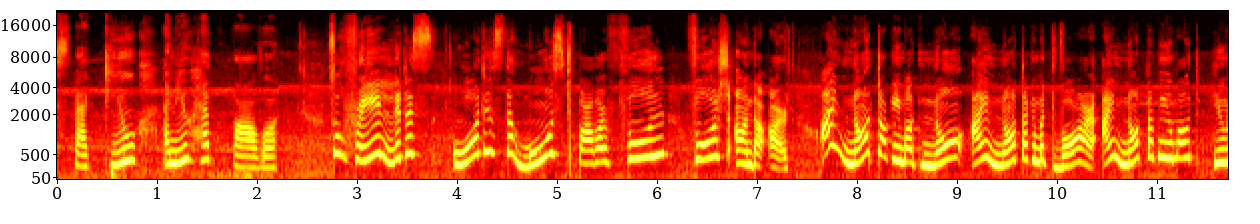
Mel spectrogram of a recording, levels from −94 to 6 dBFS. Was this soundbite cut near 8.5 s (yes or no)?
no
